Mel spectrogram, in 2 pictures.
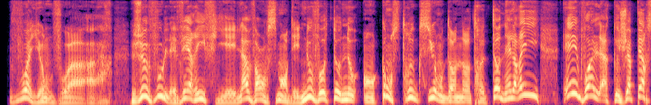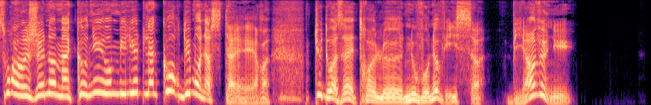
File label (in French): Audioguide; MAITRE NOVICE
